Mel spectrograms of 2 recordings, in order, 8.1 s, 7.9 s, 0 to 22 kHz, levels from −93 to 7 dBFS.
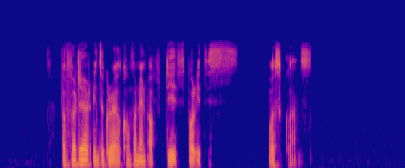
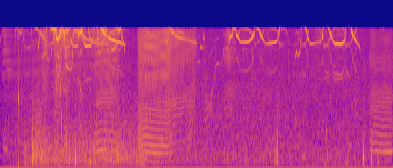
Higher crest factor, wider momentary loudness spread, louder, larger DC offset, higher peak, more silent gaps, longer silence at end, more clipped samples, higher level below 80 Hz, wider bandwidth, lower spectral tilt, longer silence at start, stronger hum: first, 22 dB vs 16 dB; about the same, 16 LU vs 17 LU; second, -27 LUFS vs -12 LUFS; second, under 0.1% vs 0.8%; second, -6 dBFS vs 0 dBFS; neither; first, 1.9 s vs 0 s; neither; second, -60 dBFS vs -48 dBFS; second, 8 kHz vs 11 kHz; first, -5.5 dB/octave vs -0.5 dB/octave; first, 1.2 s vs 0 s; neither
